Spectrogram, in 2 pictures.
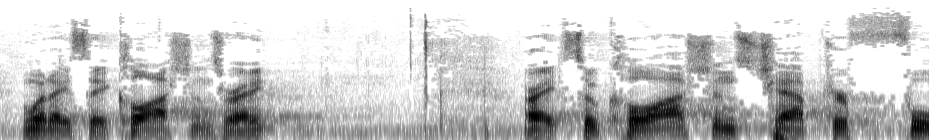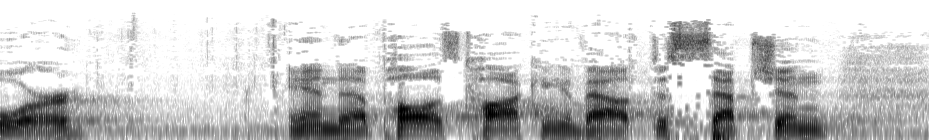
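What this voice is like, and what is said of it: Unusually deep, low voice. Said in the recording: “by the end of the week, I can sing the bass parts really good. And that's where my voice is today.”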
